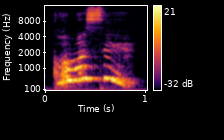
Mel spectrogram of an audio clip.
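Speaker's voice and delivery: high shocked exclamation; shocked cry. Retold or imitated. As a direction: burst out in disbelief. Shock at hearing daughter.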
